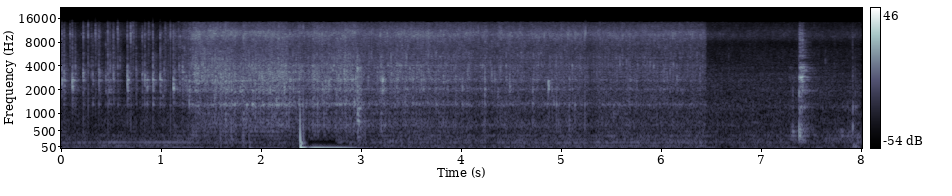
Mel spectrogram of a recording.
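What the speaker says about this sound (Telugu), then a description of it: "ఇప్పుడు ముందుగా కట్ చేసుకున్న ఆనియన్స్ని వేసుకోండి" Chopped onions hit hot oil already crackling with mustard seeds, cumin and fenugreek, giving a loud, steady sizzle with stirring scrapes that drops off sharply near the end, leaving a quieter hiss and one brief clink.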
